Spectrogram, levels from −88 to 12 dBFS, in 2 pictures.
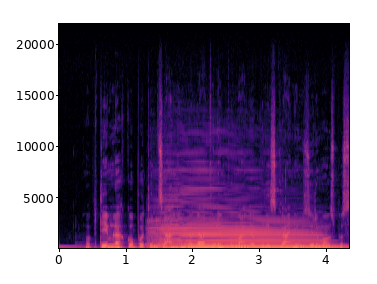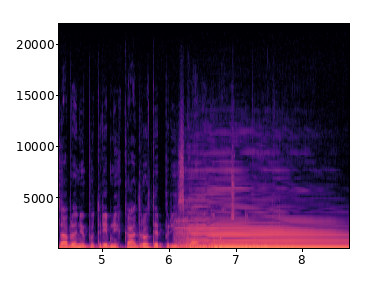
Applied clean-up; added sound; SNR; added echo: none; Bowed string instrument; -3 dB; none.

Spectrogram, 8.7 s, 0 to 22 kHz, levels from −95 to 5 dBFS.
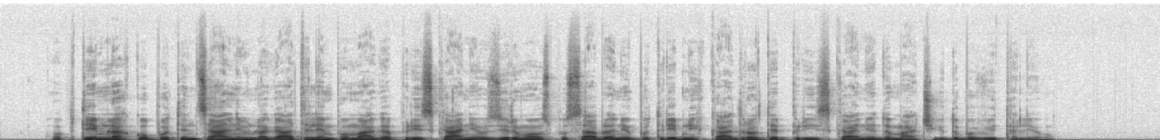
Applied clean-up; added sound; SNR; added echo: none; none; none; none.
